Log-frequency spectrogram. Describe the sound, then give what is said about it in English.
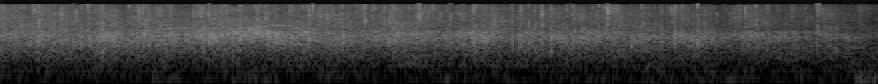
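Sustained applause from an audience for students heading back to their seats, a dense steady clatter of many hands clapping at once, holding loud and even for several seconds with no talking over it. “Let's give them another round of applause as they head on back to their seats.”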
